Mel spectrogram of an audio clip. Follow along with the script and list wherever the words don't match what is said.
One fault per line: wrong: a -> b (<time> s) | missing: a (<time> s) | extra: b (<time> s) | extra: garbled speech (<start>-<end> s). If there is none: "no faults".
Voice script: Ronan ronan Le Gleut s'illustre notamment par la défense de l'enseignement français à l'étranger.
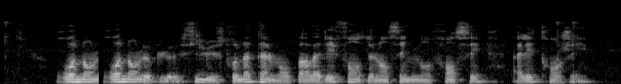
no faults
